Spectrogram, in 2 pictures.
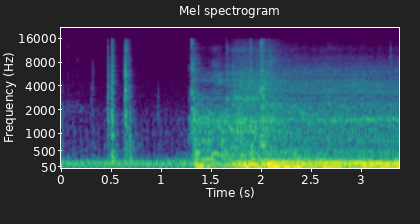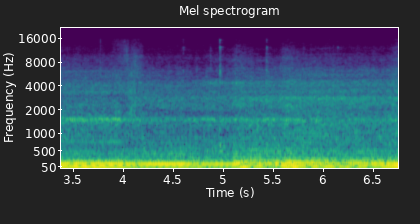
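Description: Engine of a 1989 Mitsubishi Pajero short-wheelbase 4WD heard from inside the cab, with a few clicks early. A little over a second in it gets much louder and keeps running as the vehicle drives off, its pitch changing a couple of times.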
